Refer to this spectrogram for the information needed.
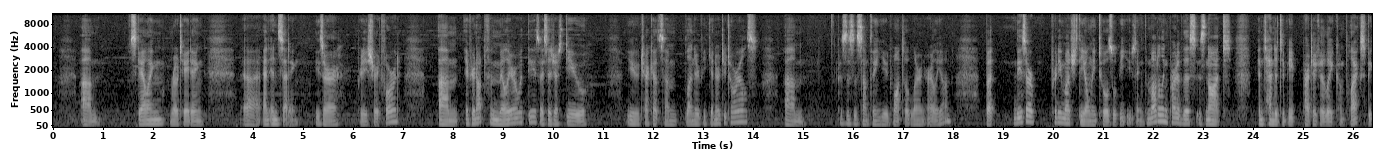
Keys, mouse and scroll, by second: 0.0 click, 0.9 shift+d, 2.3 Tab, 5.3 x, 5.6 Tab, 6.2 shift+d, 8.9 Tab, 9.7 click, 9.8 click, 10.3 click, 11.1 s, 12.2 Tab, 12.9 a, 13.0 a, 13.2 click, 14.3 a, 14.4 a, 14.5-15.0 scroll up 4, 15.1 click, 15.4-15.9 scroll down 2, 15.9 a, 16.1 a, 16.8-17.4 scroll up 5, 17.4 click, 18.1 ctrl+2, 19.7 ctrl+1, 21.2 ctrl+0, 21.6 Tab, 22.0 scroll up 1, 22.1-22.9 scroll down 3, 22.9-23.5 scroll down 3, 23.5-24.2 scroll down 3, 23.9 a, 24.2 a, 24.7-25.7 scroll down 1, 26.1 click.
